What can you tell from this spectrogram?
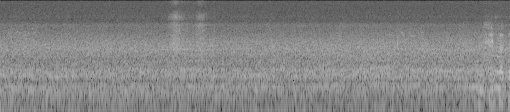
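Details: Honey bee swarm caught in a flowerpot bait hive, being moved into a Langstroth hive: a dense, steady hum of many bees fills the whole stretch, with a few faint clicks and handling noises near the end.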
